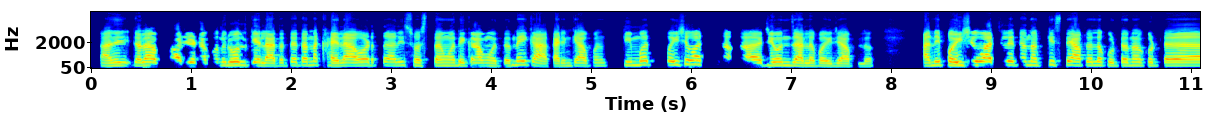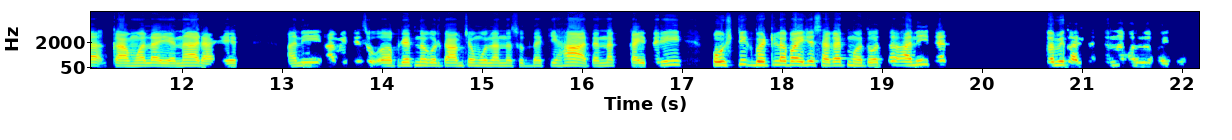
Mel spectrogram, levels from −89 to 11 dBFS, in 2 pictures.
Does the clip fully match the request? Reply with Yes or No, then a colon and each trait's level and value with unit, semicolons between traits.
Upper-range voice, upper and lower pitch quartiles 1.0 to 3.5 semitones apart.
Yes: high, 200 Hz; average, 3.2 semitones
